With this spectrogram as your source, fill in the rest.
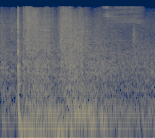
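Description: A pulse weapon fires once in a first-person shooter, a sharp close blast that trails into a rumbling decay, followed by softer muffled game sounds.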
